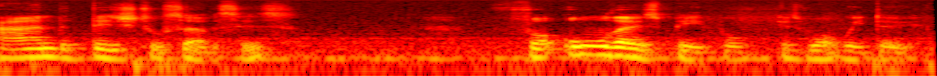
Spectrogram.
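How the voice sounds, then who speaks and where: This man talks with a fairly high pitch, ordinary pitch variation and vocal fry. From Bristol, western England. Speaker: university IT director, ex-military. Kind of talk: casual interview chat.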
